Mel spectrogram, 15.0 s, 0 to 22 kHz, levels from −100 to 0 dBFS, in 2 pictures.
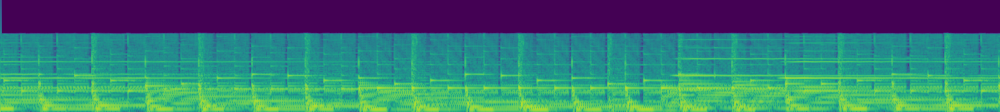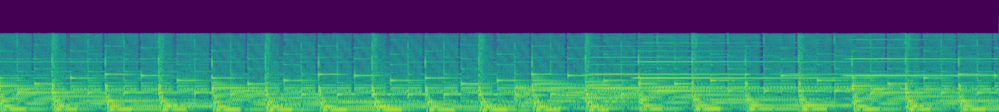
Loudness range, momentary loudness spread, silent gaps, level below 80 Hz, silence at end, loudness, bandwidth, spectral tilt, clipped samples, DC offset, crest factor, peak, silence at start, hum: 2 LU; 4 LU; none; -22 dBFS; 0 s; -15 LUFS; 7.6 kHz; -5 dB/octave; under 0.1%; under 0.1%; 14 dB; -2 dBFS; 0 s; none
